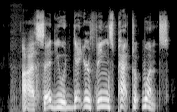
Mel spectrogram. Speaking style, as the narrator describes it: snarled Jacob Aborn

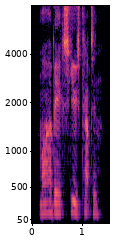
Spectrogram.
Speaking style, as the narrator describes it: Howie spoke gruffly, desperate to be away from the place

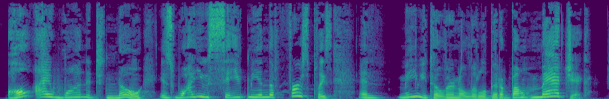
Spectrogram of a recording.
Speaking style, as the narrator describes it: she shouted

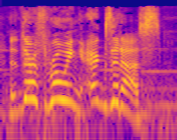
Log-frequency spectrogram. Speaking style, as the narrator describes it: Tom yelled

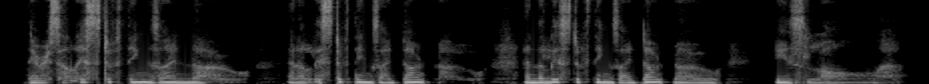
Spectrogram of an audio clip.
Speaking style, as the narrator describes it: rational Janine leans in to whisper

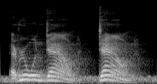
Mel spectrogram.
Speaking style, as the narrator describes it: Corporal Reed shouted

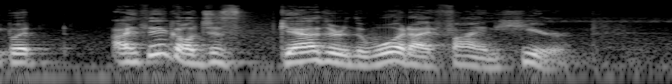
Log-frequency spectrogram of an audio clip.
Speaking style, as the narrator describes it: the boy replied coldly

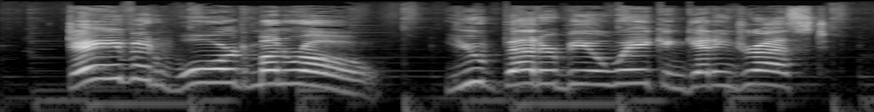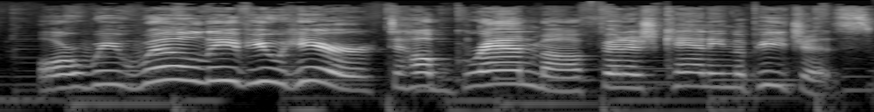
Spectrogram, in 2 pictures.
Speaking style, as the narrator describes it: his booming voice called

